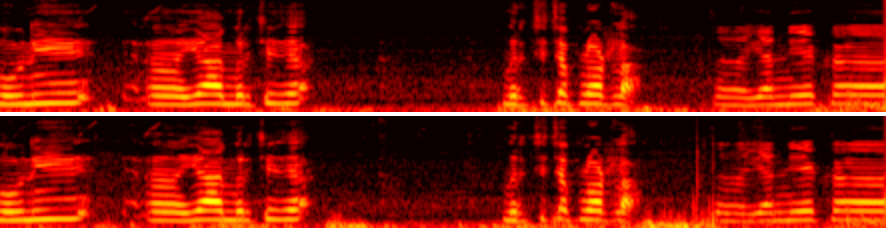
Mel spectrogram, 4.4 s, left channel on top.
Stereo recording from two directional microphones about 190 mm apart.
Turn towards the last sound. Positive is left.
turn(degrees=20)  # may be behind; listen again after turning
